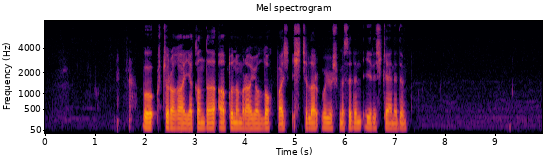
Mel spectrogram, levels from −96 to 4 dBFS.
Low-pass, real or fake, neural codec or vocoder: 7.2 kHz; real; none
